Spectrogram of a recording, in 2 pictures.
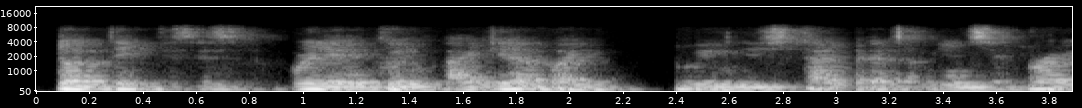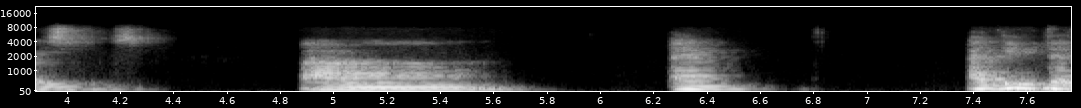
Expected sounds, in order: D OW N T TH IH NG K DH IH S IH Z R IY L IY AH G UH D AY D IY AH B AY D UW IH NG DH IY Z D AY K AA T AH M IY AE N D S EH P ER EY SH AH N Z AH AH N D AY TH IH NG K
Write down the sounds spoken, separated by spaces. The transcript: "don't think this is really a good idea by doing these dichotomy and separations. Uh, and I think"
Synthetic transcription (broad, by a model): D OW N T TH IH NG K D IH S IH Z R IY L IY AH G UH D AY D IY AH B AY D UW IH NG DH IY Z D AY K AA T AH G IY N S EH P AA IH S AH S AH AH N D AY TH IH NG K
